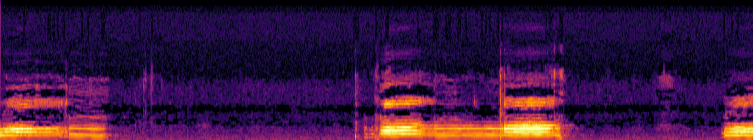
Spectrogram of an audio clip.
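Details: Pet cat giving strange vocalizations: a short meow, then after a pause a click and two long, steady, wailing meows, followed by the start of another call, over a low background hum.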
